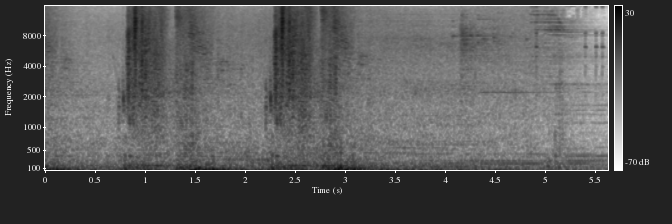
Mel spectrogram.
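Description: The Depulsor spell fires in Hogwarts Legacy on PS5 as two deep, booming magical blasts about a second apart. Each is loud and broad, and a low rumble lingers after it with no speech.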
